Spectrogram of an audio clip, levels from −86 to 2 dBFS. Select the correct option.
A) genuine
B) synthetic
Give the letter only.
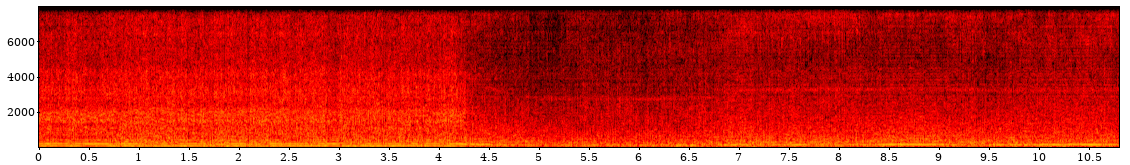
B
